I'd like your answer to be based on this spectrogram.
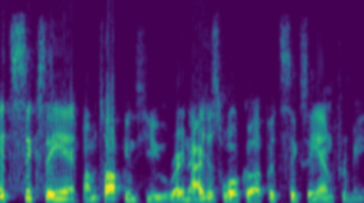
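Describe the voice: In a put-on character voice, a hoarse man at medium pitch speaks at a fairly quick pace with big swings in loudness, the sound dry and close with no echo.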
